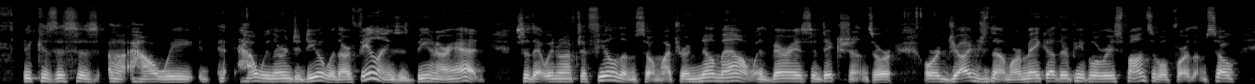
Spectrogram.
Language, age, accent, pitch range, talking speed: English, 60-79, American, 125-165 Hz, 225 wpm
